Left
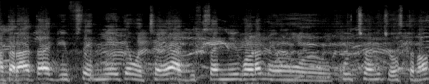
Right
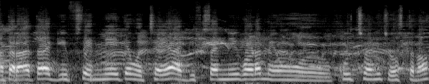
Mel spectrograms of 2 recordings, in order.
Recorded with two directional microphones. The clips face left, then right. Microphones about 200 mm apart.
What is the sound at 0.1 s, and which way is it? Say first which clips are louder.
Speech: right 3 dB; 25° right (ahead or behind).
